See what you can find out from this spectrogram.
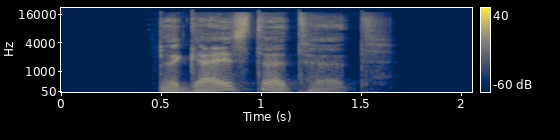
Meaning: inflection of begeistern: 1. second-person plural preterite 2. second-person plural subjunctive II
- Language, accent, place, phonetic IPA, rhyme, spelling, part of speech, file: German, Germany, Berlin, [bəˈɡaɪ̯stɐtət], -aɪ̯stɐtət, begeistertet, verb, De-begeistertet.ogg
